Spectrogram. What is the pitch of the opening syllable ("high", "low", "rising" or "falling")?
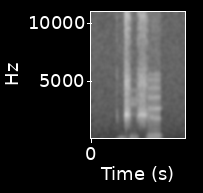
low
